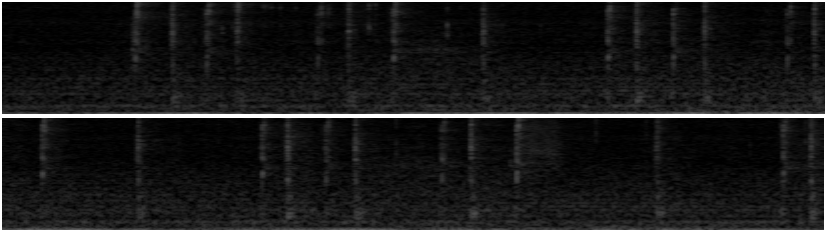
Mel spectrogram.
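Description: Light, irregular clicks and taps, a few a second, from handwriting fractions onto an on-screen worksheet, over a faint low hum.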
